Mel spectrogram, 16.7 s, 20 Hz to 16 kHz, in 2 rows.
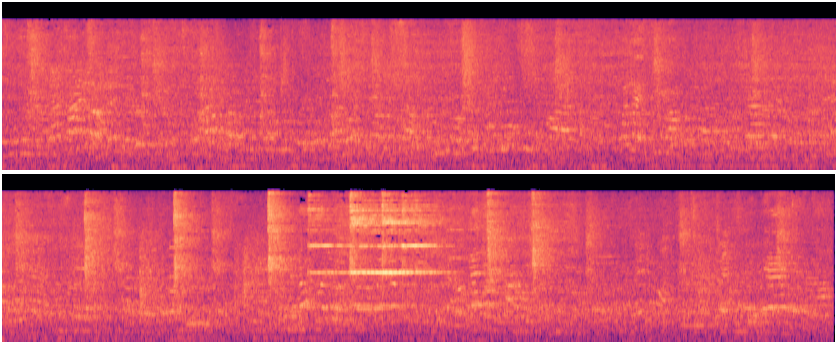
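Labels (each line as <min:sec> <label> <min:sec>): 0:00.0 Muffled clicking sounds in the background. 0:11.2
0:00.0 People talking in the background in a café. 0:16.7
0:11.1 A metallic object falls loudly on the ground. 0:14.3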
